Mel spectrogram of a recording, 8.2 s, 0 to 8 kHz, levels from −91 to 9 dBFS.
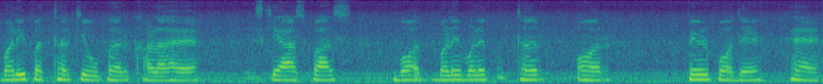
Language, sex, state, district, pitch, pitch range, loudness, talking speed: Hindi, male, West Bengal, Purulia, 155 Hz, 125-170 Hz, -16 LUFS, 100 wpm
